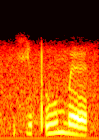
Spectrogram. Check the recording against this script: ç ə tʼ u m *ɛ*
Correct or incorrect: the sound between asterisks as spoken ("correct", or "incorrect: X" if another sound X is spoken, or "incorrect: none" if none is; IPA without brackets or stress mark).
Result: correct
